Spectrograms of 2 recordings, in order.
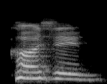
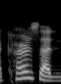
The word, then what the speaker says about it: cousin: Holy is the youngest cousin, but Max is younger than Leo. Rồi, chỗ này mình sẽ đọc là cousin ha, chứ không là cousin nha.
